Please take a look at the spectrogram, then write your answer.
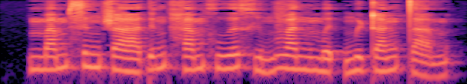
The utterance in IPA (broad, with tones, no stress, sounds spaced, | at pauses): m a˧˥ m s ə˧ ŋ ʂ aː˨˩ ɗ ə˧˥ ŋ h a˧˥ m x u˧˥ ə̯ x ɨ˨˩˦ m v a˧ n m əː˨˩ t̚ m ɨ˧ ʈ a˧˥ ŋ t̪ a˨˩˨ m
